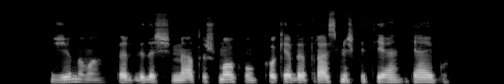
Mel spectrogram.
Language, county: Lithuanian, Kaunas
